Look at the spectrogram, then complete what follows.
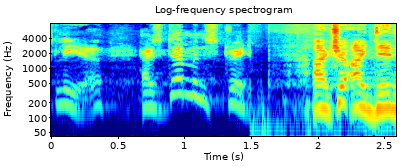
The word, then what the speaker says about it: Leia: obi-wan and princess leah the old old dude rebellion guy says princess leah which is like plans provided by princess leia has demonstrated actually i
